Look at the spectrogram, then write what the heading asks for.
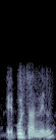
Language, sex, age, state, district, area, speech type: Telugu, male, 18-30, Telangana, Bhadradri Kothagudem, urban, conversation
